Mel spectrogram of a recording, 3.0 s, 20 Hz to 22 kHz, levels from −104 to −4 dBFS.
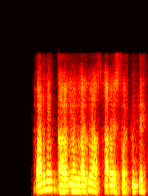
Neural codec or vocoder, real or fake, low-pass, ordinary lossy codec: codec, 16 kHz, 0.5 kbps, FreqCodec, smaller model; fake; 7.2 kHz; AAC, 32 kbps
